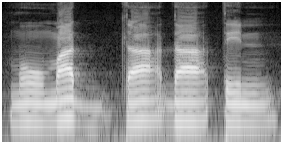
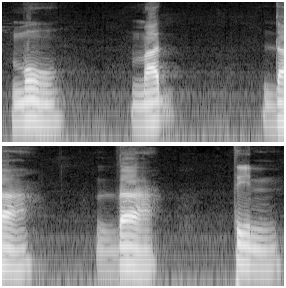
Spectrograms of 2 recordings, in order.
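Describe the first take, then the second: First: "মুমাদ্দাদাতিন" slow and connected, doubled d held; joined reading pronunciation. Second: "মু, মাদ, দা, দা, তিন" as isolated syllables with gaps; broken syllable-by-syllable. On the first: Teacher reading the word whole for learners, slowly joined. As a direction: link the syllables of "মুমাদ্দাদাতিন" in measured flow. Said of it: "reading উচ্চারণ". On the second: Teacher breaking a word for learners, one syllable at a time. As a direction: sound out "মু, মাদ, দা, দা, তিন" piece by piece. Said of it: "ভাঙা ভাঙা". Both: Shown as a demonstration.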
